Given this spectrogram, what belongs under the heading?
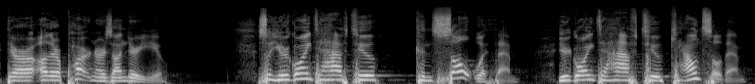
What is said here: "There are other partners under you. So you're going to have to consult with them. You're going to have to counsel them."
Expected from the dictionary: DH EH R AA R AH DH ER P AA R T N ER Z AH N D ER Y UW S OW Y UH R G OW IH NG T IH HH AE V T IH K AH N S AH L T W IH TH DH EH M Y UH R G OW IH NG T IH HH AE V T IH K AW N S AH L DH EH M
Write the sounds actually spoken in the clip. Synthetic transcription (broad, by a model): DH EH R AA R AH DH ER P AA R T N ER Z AH N D ER Y UW S OW Y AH R G OW IH NG T IH HH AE F T IH K AH N S AH L T W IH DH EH M Y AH R G OW IH NG T IH HH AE F T IH K AW N S L DH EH M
